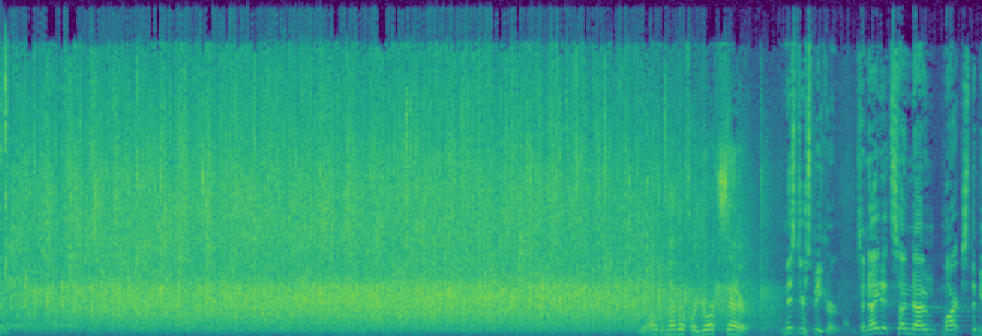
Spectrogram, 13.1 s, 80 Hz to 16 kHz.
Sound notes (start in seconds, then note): 4.1 applause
